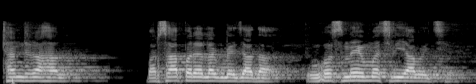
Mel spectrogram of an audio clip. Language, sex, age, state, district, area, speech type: Maithili, male, 45-60, Bihar, Begusarai, rural, spontaneous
